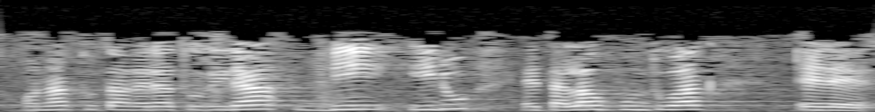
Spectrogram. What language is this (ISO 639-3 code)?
eus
